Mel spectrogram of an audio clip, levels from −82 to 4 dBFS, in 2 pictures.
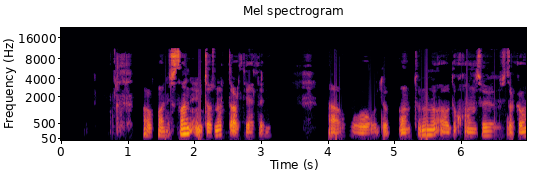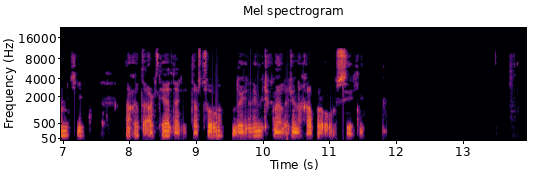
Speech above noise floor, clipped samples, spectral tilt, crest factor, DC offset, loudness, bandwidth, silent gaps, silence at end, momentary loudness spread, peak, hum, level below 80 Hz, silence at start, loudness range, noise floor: over 66 dB; under 0.1%; -4 dB/octave; 24 dB; under 0.1%; -23 LUFS; 11.5 kHz; 3.28-3.32 s; 0.2 s; 15 LU; -2 dBFS; none; -56 dBFS; 0.8 s; 6 LU; under -90 dBFS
